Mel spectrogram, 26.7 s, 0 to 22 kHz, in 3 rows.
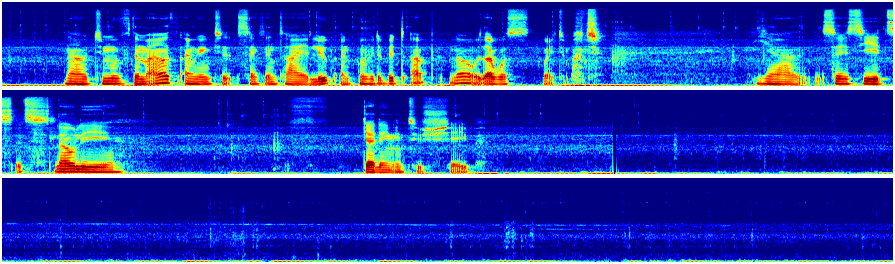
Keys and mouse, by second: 1.6 g, 3.2 Tab, 4.6 Tab, 4.8 g, 5.7 Tab, 8.7 Tab, 9.1 Tab, 9.6 Tab, 10.1 g, 11.2 Tab, 11.3-11.9 middle drag, 12.8 Tab, 14.7 ctrl+e, 15.3 q, 15.4 Tab, 16.0 Tab, 16.2 g, 16.6 Tab, 16.9 Tab, 17.6-19.3 typing, 20.4 Tab, 20.9 Tab, 21.0-22.7 typing, 21.6-22.2 drag, 22.2 Tab, 22.3 Tab, 22.7 click, 23.0 Tab, 23.6 Tab, 23.8 g, 23.9 drag, 24.1 Tab, 24.2 Tab, 24.5 Tab, 24.5 Tab, 24.6 g, 24.8 click, 24.8 Tab, 25.0 Tab, 25.1 g, 25.3 Tab, 25.6 Tab, 26.2-26.7 typing, 26.5 drag.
